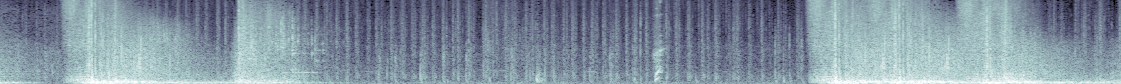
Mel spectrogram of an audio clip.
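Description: Confringo blasting spell explosions in Hogwarts Legacy, heard as two loud booming bursts near the start followed by a quieter stretch, then a longer roaring blast near the end.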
